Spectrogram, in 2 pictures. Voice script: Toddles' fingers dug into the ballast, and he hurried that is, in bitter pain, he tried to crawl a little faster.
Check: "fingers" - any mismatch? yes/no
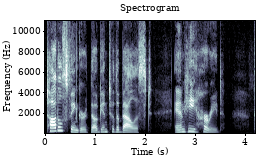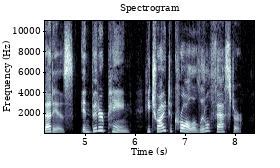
yes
